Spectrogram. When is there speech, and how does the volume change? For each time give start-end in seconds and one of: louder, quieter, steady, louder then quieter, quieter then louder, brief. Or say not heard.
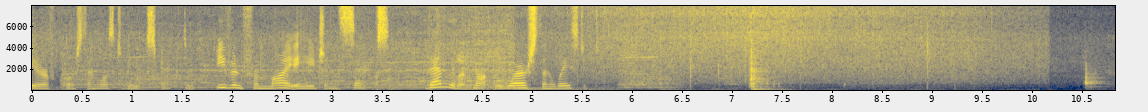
0.0-5.5 louder.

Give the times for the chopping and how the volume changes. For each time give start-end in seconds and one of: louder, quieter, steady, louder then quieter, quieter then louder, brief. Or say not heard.
not heard.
